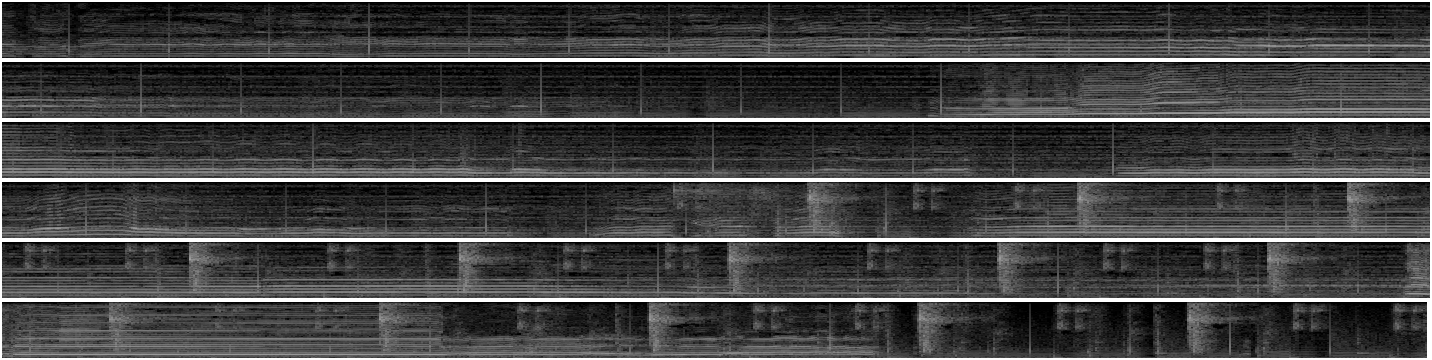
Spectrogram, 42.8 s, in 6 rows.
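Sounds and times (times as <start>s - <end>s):
live performance music from backstage loudspeakers: 0.0s - 42.8s.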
